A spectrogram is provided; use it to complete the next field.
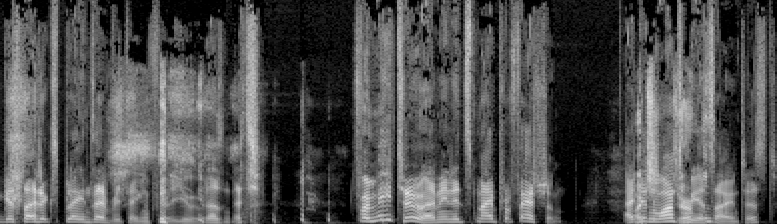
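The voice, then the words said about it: Put-on German accent. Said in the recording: “Aren't you German, doctor? ... My accent is very scientific ... a standard German person”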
